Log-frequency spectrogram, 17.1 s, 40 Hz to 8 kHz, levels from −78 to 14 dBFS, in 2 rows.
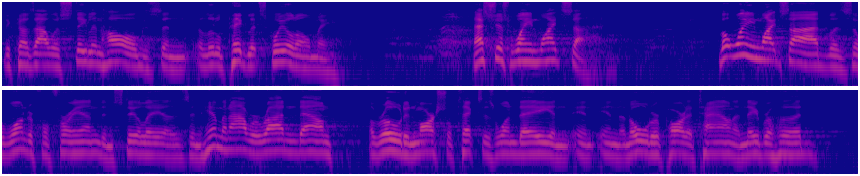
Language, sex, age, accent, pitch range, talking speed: English, male, 50-69, American, 145-195 Hz, 170 wpm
